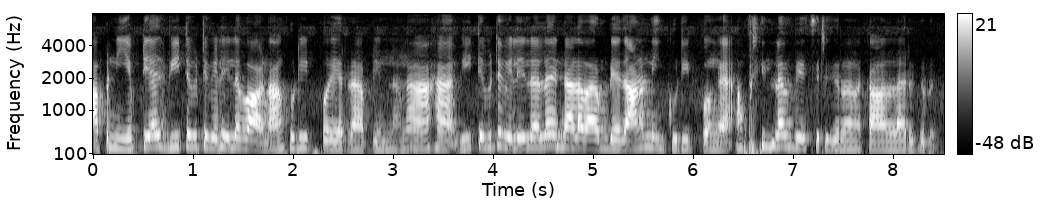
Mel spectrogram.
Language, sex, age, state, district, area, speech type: Tamil, female, 30-45, Tamil Nadu, Erode, rural, spontaneous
